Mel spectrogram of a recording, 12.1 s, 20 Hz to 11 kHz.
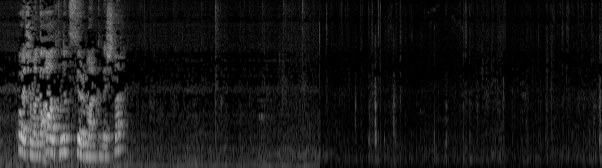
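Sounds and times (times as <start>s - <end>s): spatula stirring thick dough: 2.7s - 12.0s.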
